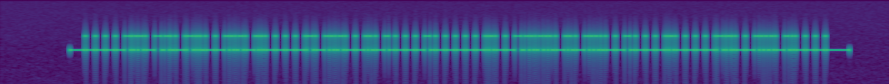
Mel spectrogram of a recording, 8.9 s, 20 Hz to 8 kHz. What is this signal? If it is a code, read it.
RTTY (75 baud, 850 Hz shift), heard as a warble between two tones, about 1700 Hz centre. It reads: THEY ARE ALMOST ALL POSED IN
